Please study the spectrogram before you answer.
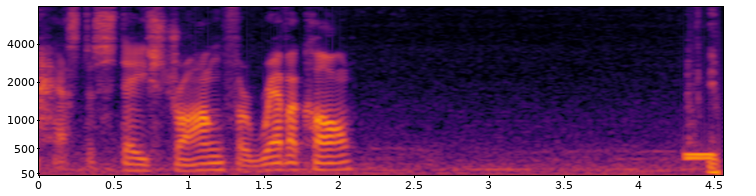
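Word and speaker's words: Revachol: to stay strong for rev call he pronounces rivercon with a hard k unlike other people i like to pronounce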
